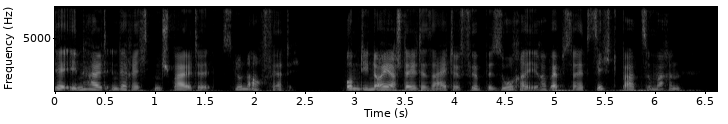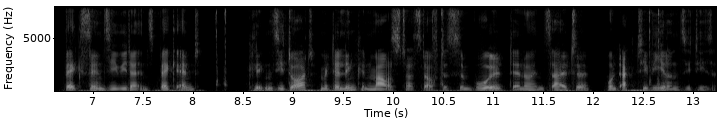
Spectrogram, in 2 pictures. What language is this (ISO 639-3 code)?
deu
